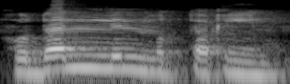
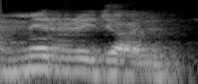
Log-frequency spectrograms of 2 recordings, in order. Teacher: نون کی آواز اگنور کرنی ہے، یعنی جب بھی را اور لام آئیں گے ہم نے نون کی آواز نکالنی ہی نہیں ہے، بلکہ نون کی بجائے ہم نے لام اور را کی آواز نکالنی ہے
